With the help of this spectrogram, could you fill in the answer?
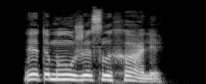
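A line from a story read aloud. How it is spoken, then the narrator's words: Sarcastic snort. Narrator (Russian): язвительно хмыкнул слесарь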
